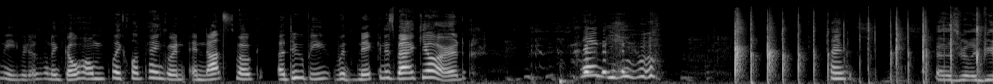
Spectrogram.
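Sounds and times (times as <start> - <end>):
speech: 0.0 - 6.7, 8.3 - 8.8, 9.4 - 9.9
laughter: 5.1 - 6.7
audience hand claps: 7.3 - 9.9.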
